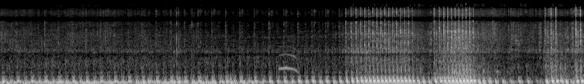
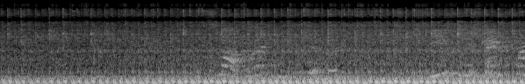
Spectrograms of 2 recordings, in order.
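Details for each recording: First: Four-wheeler run after months of winter storage: a loose metallic rattle rides the engine pulses at idle and on throttle blips, starting right after a mud run. Source not pinned down; the owner fears something broke. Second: Four-wheeler ATV petrol engine after sitting 2-3 months through cold winter, battery problem, warm day: steady, slightly lumpy idle about four beats a second, keeps running; normal idle after storage.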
